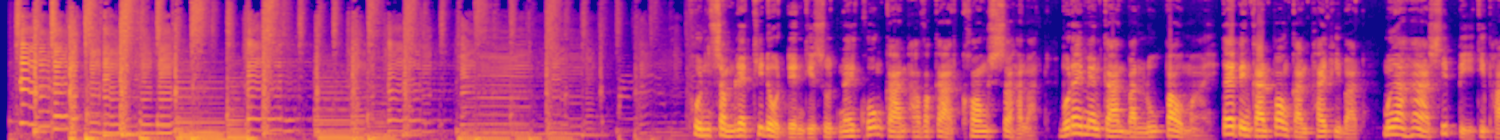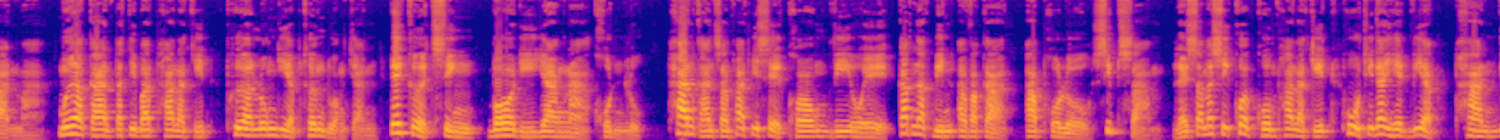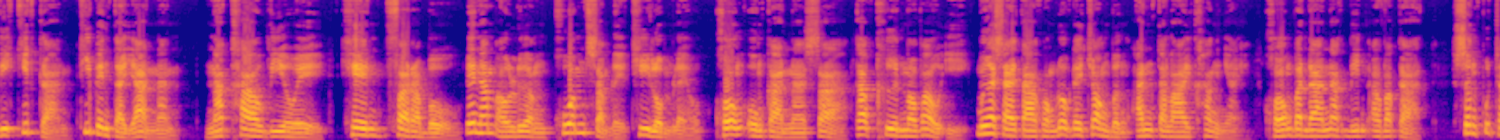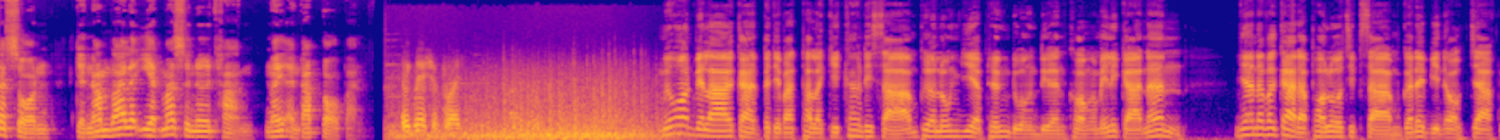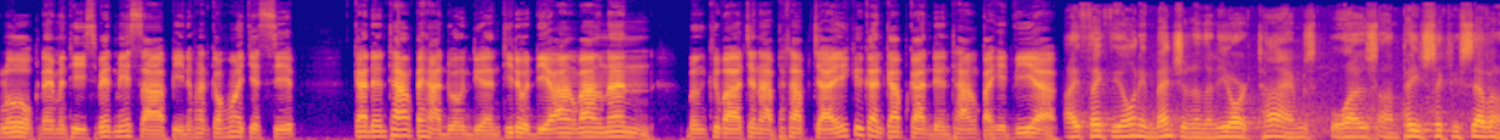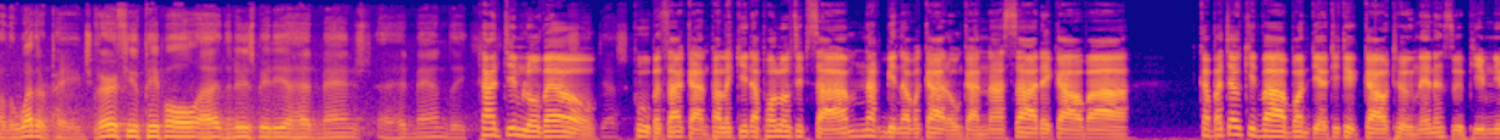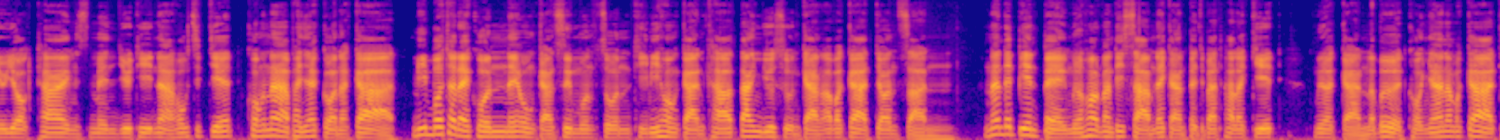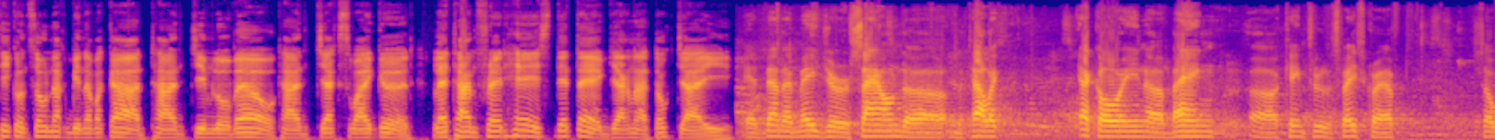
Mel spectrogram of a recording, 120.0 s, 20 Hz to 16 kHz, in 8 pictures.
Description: ຟັງລາຍງານ ພາລະກິດ ລົງຢຽບດວງເດືອນ Apollo 13 ເມື່ອ 50 ປີທີ່ຜ່ານມາ ໄດ້ກາຍເປັນ "ຄວາມສຳເລັດທີ່ລົ້ມແຫຼວ" ຂອງອົງການ NASA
